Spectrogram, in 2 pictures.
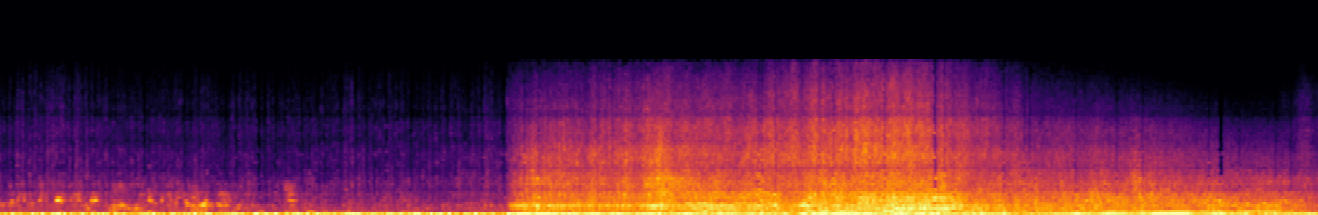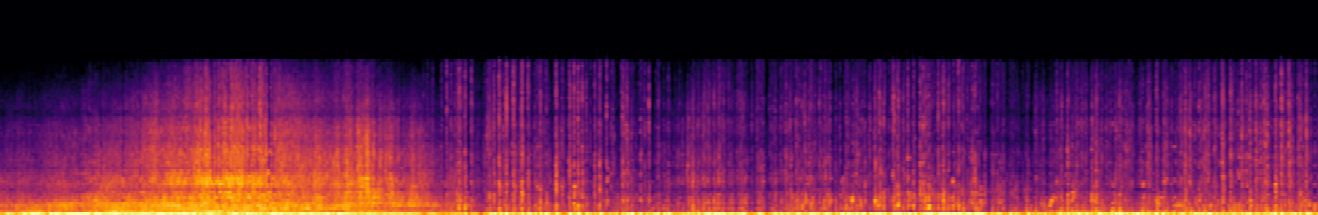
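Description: Drag-racing gasser engines revving hard from about six seconds in, rising and falling in pitch for some fifteen seconds as the cars make a pass down the strip. Before and after, a steady low rumble.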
